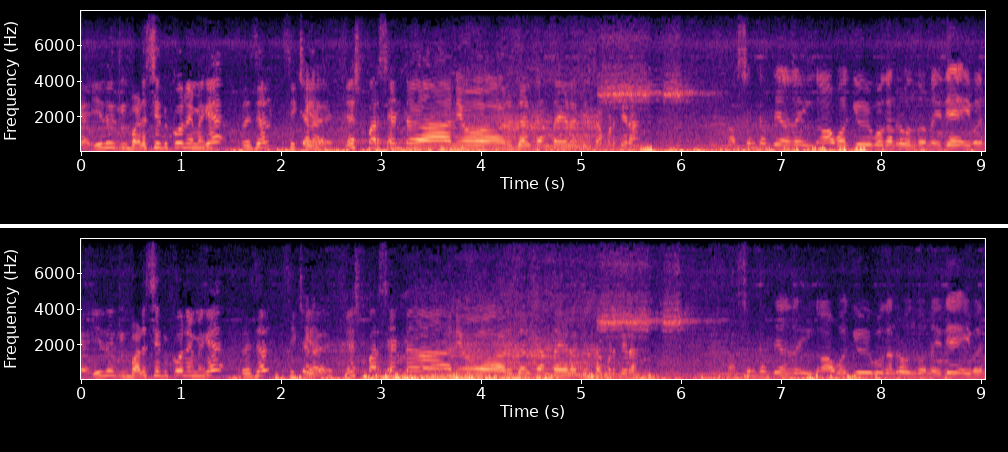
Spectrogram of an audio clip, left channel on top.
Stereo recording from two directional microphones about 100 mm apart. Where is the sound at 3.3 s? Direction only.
30° right (ahead or behind).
